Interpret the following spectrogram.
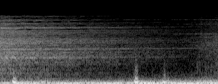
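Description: Deep bass thumps pulsing over a low rumble, the sound design of an animated logo intro, while a high shimmering swell fades out early on.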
